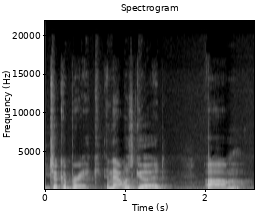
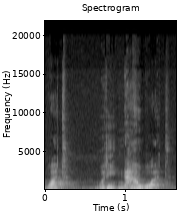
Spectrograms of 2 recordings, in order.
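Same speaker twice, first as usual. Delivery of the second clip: higher-pitched, baffled questions; confused dog; 5 semitones higher than usual. Acted. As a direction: voice the dog's bewilderment in quick questions. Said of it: "The dog is confused as all get up".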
